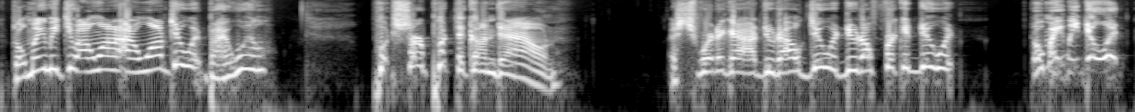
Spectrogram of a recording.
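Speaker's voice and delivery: high alarmed mock police yelling; hammed-up panicked cop; mock cop standoff.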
